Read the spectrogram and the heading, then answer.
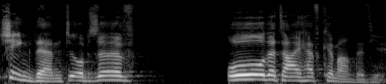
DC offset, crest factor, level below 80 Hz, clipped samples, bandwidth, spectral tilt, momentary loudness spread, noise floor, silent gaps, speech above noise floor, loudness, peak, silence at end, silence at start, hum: under 0.1%; 16 dB; -62 dBFS; under 0.1%; 17.5 kHz; -5 dB/octave; 20 LU; -76 dBFS; none; 57 dB; -18 LUFS; -4 dBFS; 0.05 s; 0 s; none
